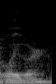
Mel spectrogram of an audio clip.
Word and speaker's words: Euler: the properties of it were developed by Leonhard Euler so of course looks like you're but it's pronounced Euler and hence his name starts with an E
